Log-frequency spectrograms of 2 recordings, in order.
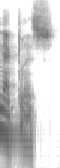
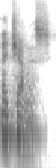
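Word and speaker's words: Necheles: the lawyer mentioned twice pronounces her name Susan necklace not not Nellis but I'll leave that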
